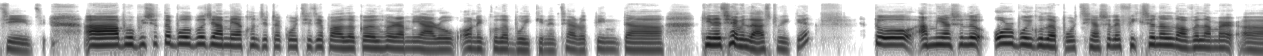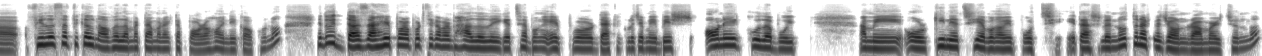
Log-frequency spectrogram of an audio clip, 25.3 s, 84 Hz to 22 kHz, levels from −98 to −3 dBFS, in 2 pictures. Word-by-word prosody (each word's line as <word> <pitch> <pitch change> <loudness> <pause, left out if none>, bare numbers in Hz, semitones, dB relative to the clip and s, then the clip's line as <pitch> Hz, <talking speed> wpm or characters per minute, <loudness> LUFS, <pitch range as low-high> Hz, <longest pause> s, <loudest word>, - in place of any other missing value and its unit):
জি, 180 - -3 0.3
জি। - - -29 0.5
আ - - +7 0.4
ভবিষ্যতে 275 +3 -1
বলব 280 -2 +2
যে - - +3
আমি 250 -1 -3
এখন 250 +1 -8
যেটা 225 -1 -7
করছি 220 0 -7
যে 220 - -1
Paulo 190 -2 +2
Coelho 195 -1 0
এর 190 - +3
আমি 185 - -8
আরো 160 +1 -1 0.2
অনেকগুলা 180 -1 -5
বই 160 -1 -5
কিনেছি। 155 0 -12
আরো 155 -1 -6
৩ 175 -2 -9 0.2
টা 170 - -2 0.7
কিনেছি 255 +1 +5
আমি 230 - +2
last 170 +1 +2
week 165 -2 -10
এ। - - -2 0.7
তো 290 - +1 0.4
আমি 255 +2 0
আসলে 265 +1 -1 0.3
ওর 295 +1 +6
বইগুলা 245 -4 +2
পড়ছি। 195 +3 -8
আসলে 225 +3 -3
fictional 260 +2 +1
novel 205 +1 +1
আমার 200 -1 -1 0.2
আ - - -3 0.5
philosophical 280 +1 +1
novel 195 +1 0
আমার 195 +1 -7
তেমন 185 -1 -3
একটা 185 +1 -10
পড়া 155 0 -4
হয়নি 170 -3 -6
কখনো। 175 - -9 0.4
কিন্তু 265 +2 -4
ওই - - 0
'The 210 - +9
Zahir' 225 +4 +5
পড়ার 250 -2 +2
পর 245 - -2
থেকে 245 -1 -4
আমার 220 - -1
ভালো 195 -2 +1
লেগেছে 185 +2 -4
এবং 185 - -8
এরপর 180 0 -4 0.2
দেখা 155 +2 -1
গেলো 180 +1 -9
যে 185 - -1
আমি 175 - -3
বেশ 185 -2 -3 0.4
অনেকগুলা 230 -3 +1
বই 175 -1 -3 0.7
আমি 190 -1 0 0.3
ওর 185 -1 +2
কিনেছি 220 -3 -1
এবং 180 0 -2
আমি 175 0 -1
পড়ছি। 170 -1 -6 0.2
এটা 180 +2 -1
আসলে 190 +3 -3
নতুন 255 +3 -1
একটা 210 - -4
genre 160 -3 0
আমার 160 0 -3
জন্য। 175 +3 -9
195 Hz, 185 wpm, -23 LUFS, 180-245 Hz, 0.7 s, The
